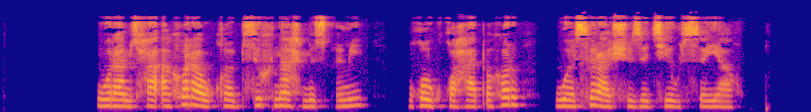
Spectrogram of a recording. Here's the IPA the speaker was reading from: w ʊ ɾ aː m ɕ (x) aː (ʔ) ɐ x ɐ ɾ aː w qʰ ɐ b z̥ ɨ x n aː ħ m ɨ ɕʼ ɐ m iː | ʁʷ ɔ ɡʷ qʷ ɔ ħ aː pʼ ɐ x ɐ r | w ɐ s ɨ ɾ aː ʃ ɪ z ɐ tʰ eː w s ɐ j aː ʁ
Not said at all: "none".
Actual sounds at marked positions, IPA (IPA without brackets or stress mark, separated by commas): ħ, ʔ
